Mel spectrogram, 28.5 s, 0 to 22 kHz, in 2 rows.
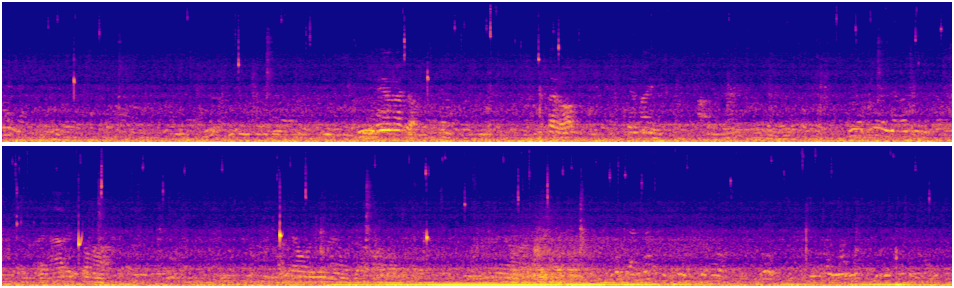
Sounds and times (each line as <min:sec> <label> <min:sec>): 0:00.0 water drops 0:28.5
